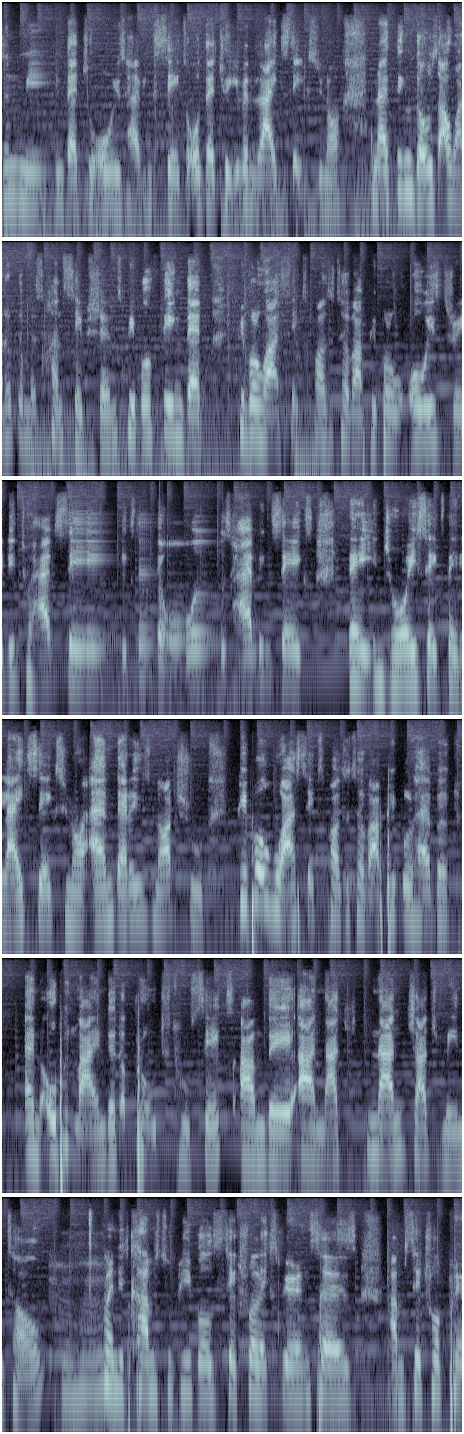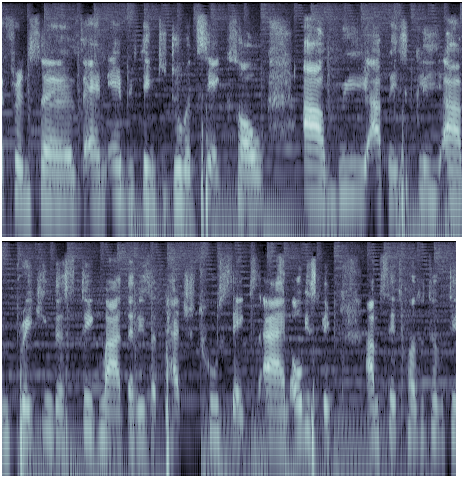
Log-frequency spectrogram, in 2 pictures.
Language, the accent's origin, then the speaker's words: English; Mossel Bay, Western Cape, South Africa; I'm from Muscle Bay, which is like 4 hours, 5 hours away from Cape Town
